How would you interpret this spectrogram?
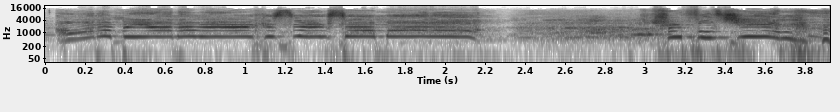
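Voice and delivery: very high, rushed squeal; absurd, hammed-up high-pitched babble; hysterical outburst. Stoned absurd outburst to the cop.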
